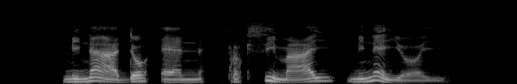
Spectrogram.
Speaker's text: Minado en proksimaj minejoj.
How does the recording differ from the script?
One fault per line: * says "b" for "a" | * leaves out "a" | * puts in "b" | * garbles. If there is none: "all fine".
all fine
